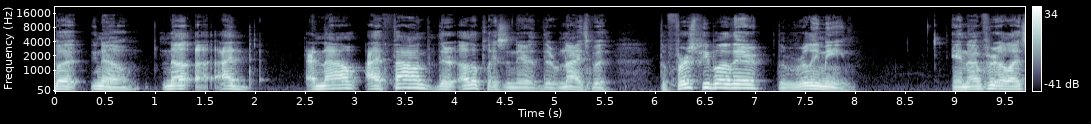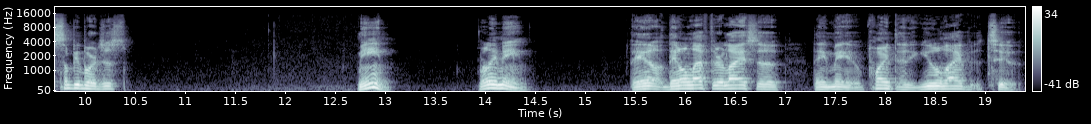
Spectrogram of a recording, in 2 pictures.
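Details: Adult man with aphasia after a stroke; aphasia.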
